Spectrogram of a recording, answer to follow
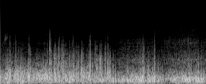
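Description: Wind buffeting the camera's microphone: a loud, rough, continuous rush with frequent crackles.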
